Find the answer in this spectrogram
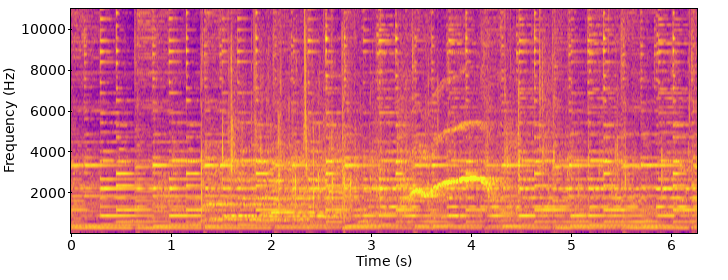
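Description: Live folk-band music: guitar strumming over sustained chords, with a few gliding high notes in the middle.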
